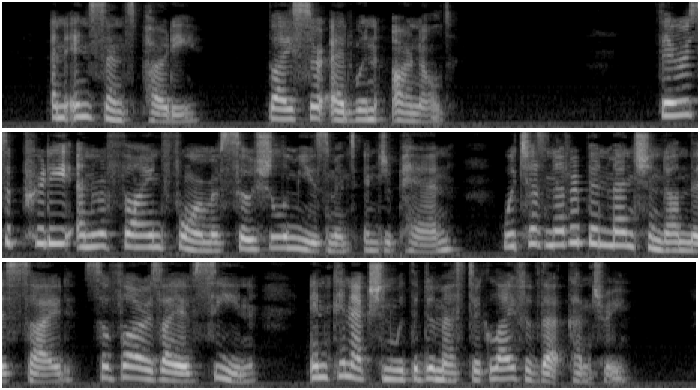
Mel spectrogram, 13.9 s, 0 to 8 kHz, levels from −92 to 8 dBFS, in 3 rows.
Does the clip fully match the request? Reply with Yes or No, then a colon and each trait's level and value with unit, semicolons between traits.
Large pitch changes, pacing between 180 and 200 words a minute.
Yes: wide, 6.3 semitones; average, 185 wpm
